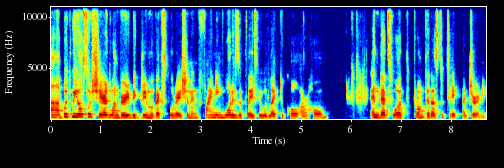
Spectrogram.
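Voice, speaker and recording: A woman talks fairly quickly in a Bulgarian accent. Her fairly high pitch stays fairly even in intonation, though her loudness swings widely. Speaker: anthropologist. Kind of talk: presentation. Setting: video call.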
